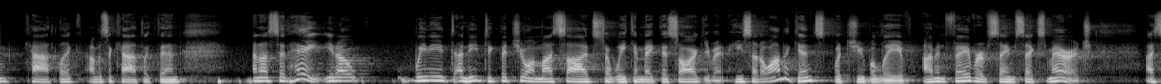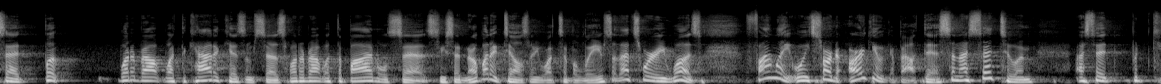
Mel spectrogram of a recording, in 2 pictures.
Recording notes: live at Conduit Church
